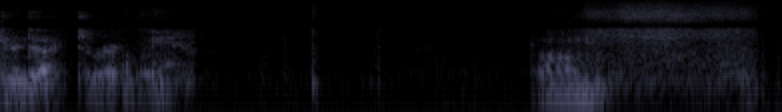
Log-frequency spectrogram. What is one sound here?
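Playing cards slide and rustle as a hand gathers them up.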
